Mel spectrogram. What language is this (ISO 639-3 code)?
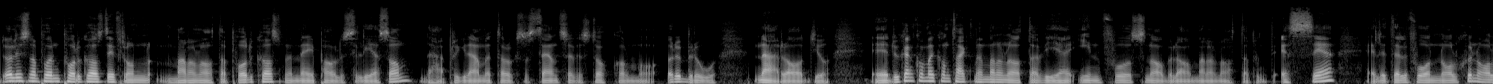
swe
